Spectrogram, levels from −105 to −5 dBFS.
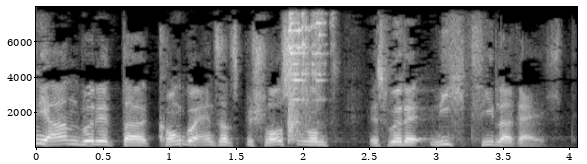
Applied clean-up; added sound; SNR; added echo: neural mask model RNNoise.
